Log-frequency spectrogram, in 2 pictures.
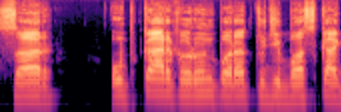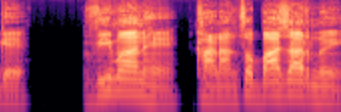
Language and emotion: Goan Konkani, angry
